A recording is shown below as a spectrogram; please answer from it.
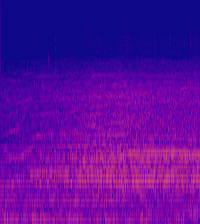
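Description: Large stadium crowd cheering, a steady wash of many voices that swells a little after the first half second.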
